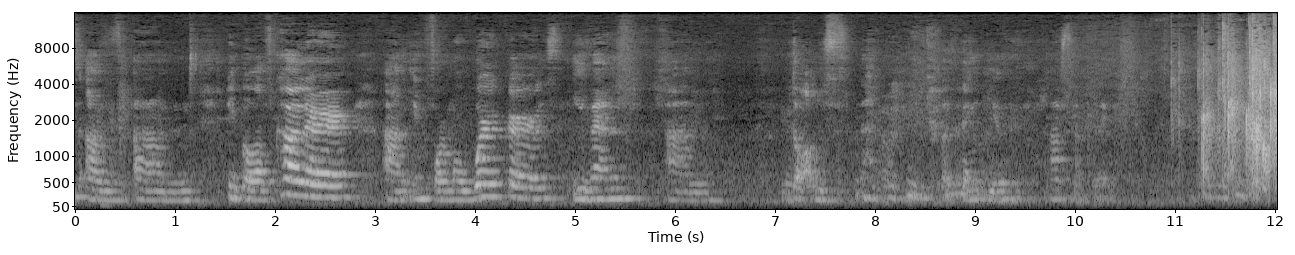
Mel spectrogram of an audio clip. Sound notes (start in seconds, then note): 7.8 group laughter; 10.9 applause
